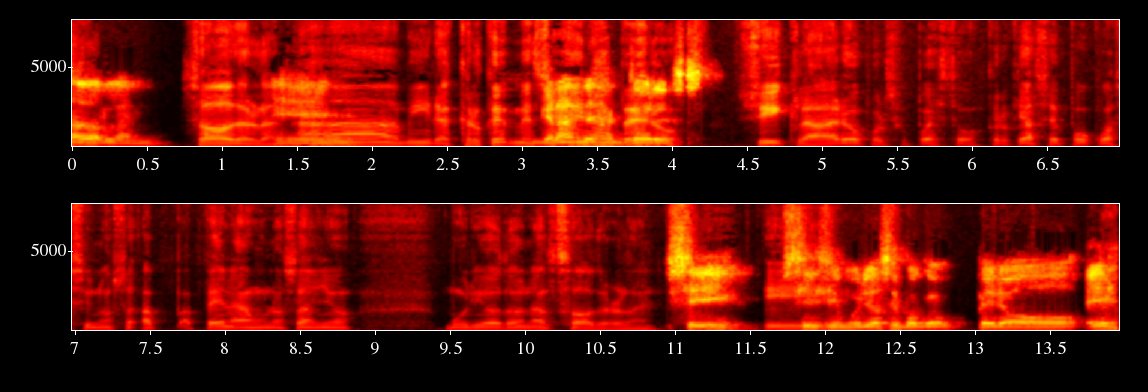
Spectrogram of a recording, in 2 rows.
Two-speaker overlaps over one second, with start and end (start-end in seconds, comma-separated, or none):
3.1-4.4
